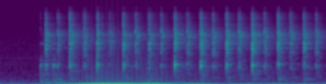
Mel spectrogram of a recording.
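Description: The relays of a single-board relay computer clicking rapidly, about a dozen clicks a second, as the machine runs its built-in demo program. The clicking starts about a third of a second in and is loudest at first.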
